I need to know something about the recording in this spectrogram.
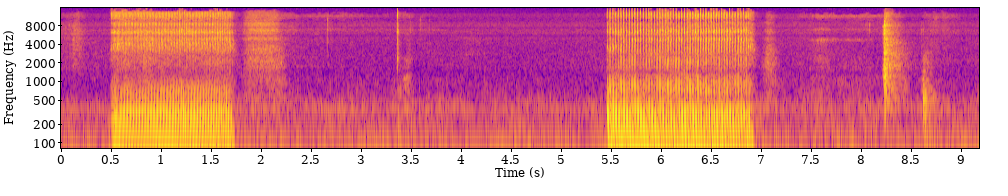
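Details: Male French Bulldog, 11 months old and 8.7 kg, snoring loudly: two long, rough, low rumbling snore bursts about four seconds apart, each lasting over a second, with quiet breathing and faint clicks between.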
